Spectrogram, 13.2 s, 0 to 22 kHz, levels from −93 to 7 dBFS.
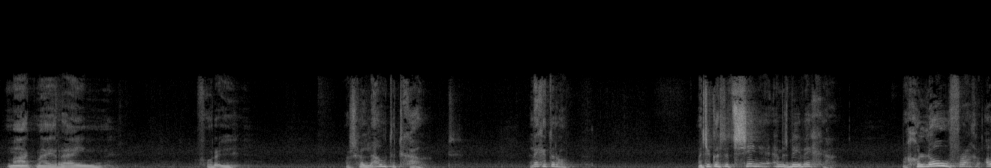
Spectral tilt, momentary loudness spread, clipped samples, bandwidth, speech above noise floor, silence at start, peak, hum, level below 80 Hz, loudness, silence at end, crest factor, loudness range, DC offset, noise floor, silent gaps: -5 dB/octave; 21 LU; under 0.1%; 12.5 kHz; 33 dB; 0.1 s; -16 dBFS; none; -78 dBFS; -33 LUFS; 0 s; 20 dB; 10 LU; under 0.1%; -65 dBFS; none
